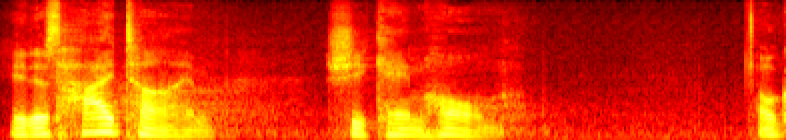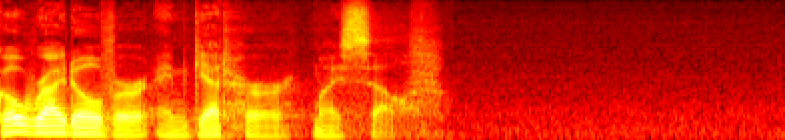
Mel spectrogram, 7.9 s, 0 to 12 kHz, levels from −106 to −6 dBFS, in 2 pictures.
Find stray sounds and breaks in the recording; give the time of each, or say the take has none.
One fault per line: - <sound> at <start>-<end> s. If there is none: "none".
none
